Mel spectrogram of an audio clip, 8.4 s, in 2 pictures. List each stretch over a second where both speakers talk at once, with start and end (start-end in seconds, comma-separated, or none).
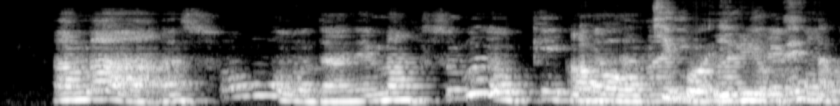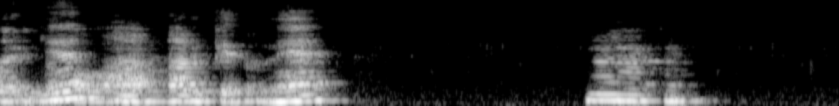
2.8-4.9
